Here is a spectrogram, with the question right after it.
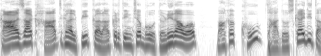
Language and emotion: Goan Konkani, happy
